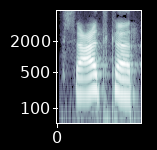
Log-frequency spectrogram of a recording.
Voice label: "saiatkar", Archi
